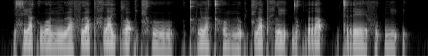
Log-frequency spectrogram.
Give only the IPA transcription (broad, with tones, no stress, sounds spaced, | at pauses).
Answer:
s i˧ a̯ k w o˧ n ŋ ɯ˨˩ a̯ f ɯ˥˩ a̯ pʰ l a˥˩ j p l ɔ˦˥ ʔ t͡ɕʰ uː˨˩ | kʰ l ɯ˨˩ a̯ kʰ o˧ m n u˨˩ ʔ t͡ɕ u˧ a̯ pʰ l iː˦˥ t̚ d o˦˥ k̚ r a˥˩ p̚ | t r eː˨˩ f u˨˩ k̚ ŋ i˨˩ ʔ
